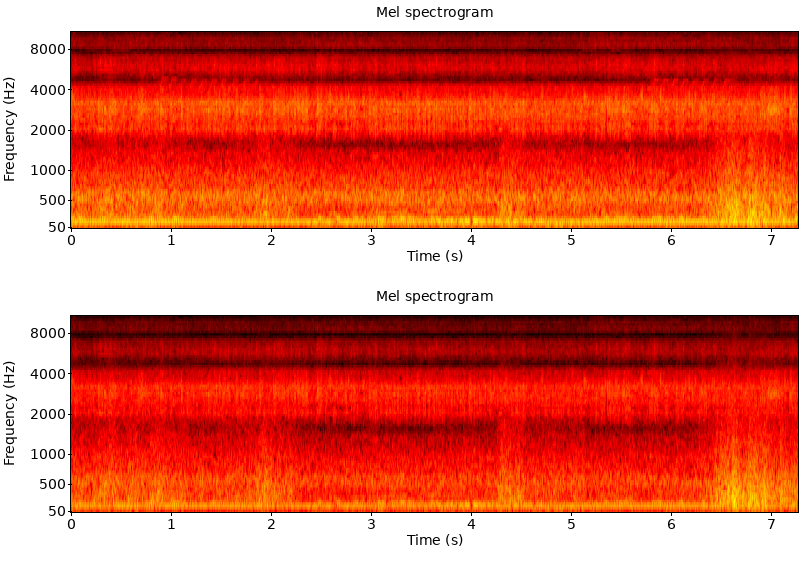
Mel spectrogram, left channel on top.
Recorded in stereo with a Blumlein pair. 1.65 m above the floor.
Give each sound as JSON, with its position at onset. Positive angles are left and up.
{"t": 0.0, "sound": "a machine running", "azimuth_deg": 20}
